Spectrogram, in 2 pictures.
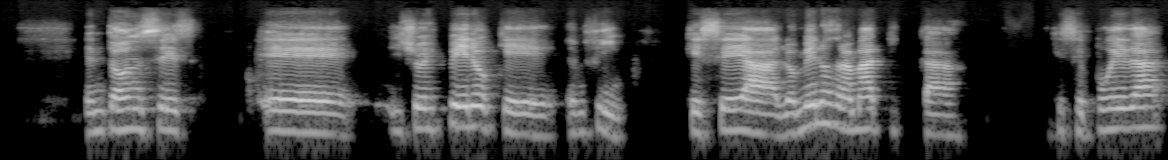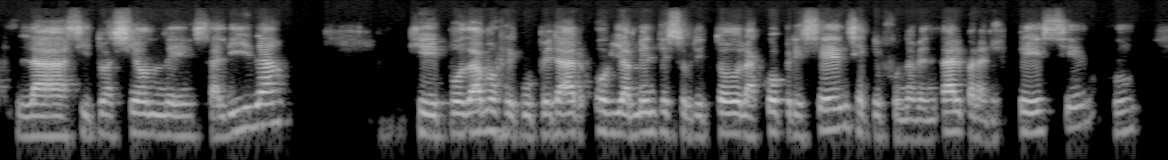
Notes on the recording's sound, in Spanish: por YouTube, con participación en VIVO con el chat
